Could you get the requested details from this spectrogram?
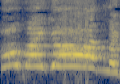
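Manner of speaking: very high, loud laughing yell.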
